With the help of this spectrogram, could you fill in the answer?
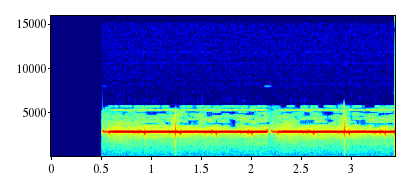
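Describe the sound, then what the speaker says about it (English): A loud, piercing Boeing 737 lavatory smoke detector alarm sounds steadily and close, briefly interrupted once before continuing, with faint clicks underneath. "The smoke detector audible alarm and red alarm indicator light come on"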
